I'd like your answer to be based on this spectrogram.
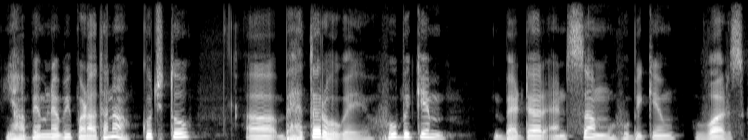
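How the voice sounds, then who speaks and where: A man teaching English in a slow, explanatory lesson, drawing out each English word and checking in with the listener after every point. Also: mid-range voice, darkish tone, dry recording, muffled recording. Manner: slow, drawn-out English words, repeats with "ठीक है".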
